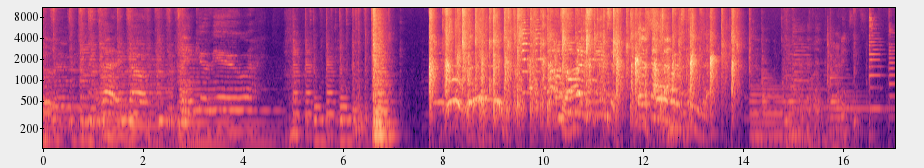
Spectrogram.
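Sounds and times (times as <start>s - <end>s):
acoustic guitars strumming: 0.0s - 7.2s, 14.0s - 17.0s
audience clapping: 7.7s - 14.4s
audience voices: 9.4s - 13.5s.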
